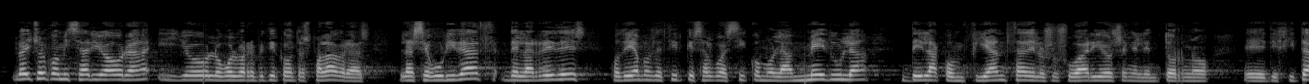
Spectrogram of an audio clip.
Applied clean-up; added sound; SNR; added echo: none; none; none; none.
